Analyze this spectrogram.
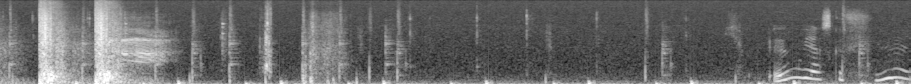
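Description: Footsteps thud steadily on a metal floor.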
